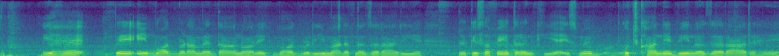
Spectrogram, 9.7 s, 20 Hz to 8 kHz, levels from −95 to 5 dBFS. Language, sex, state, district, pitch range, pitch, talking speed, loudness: Hindi, female, Chandigarh, Chandigarh, 205-220 Hz, 215 Hz, 165 wpm, -16 LUFS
